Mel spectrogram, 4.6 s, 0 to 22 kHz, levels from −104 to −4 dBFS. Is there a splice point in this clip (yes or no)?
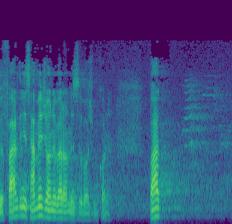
no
